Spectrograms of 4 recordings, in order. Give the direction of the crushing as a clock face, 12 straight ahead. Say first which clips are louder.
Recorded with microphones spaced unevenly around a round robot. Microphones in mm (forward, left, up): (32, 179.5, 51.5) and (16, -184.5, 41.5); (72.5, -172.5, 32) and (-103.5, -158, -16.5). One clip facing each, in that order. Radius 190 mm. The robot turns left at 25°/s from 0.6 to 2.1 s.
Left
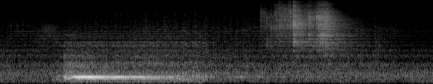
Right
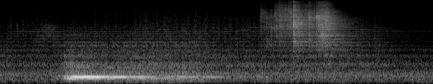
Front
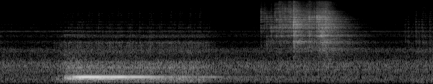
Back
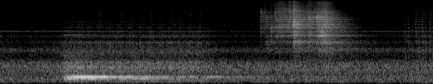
Right 1 dB, back 2 dB; 12 o'clock.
